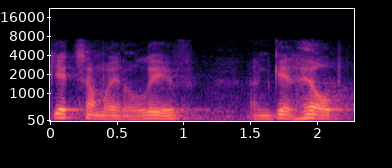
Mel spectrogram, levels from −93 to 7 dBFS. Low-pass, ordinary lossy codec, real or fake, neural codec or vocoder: 7.2 kHz; Opus, 24 kbps; real; none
